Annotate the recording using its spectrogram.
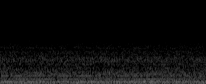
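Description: Faint steady low hum of room tone with a few even tones in it. No distinct events.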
